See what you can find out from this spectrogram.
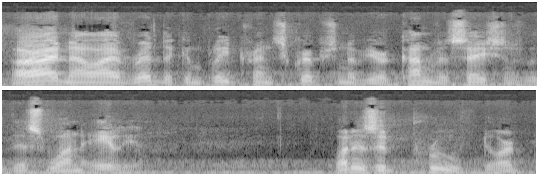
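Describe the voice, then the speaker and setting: An actor playing a stern, weary, resolute starship commander in a 1950s radio drama, authoritative and deliberate. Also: male voice, mid-range voice, background noise, close to an everyday voice. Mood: weary, firm.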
